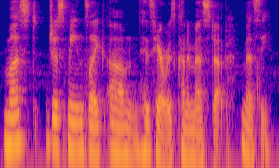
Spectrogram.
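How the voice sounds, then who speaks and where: A woman's voice: on the low side, normal speed, breathy edge. A woman reading a children's story aloud, narrating and casually explaining words as she goes.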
